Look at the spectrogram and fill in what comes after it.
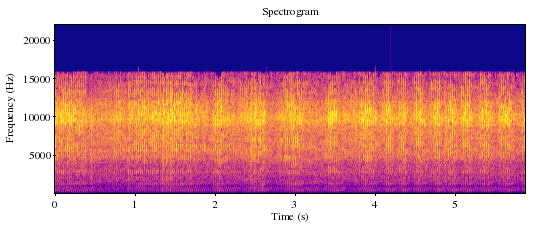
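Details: Saito FA-56 four-stroke glow engine, first run after teardown, cleaning and bearing replacement, 12x6 prop, OS F plug, Omega 5% fuel, tuning and static thrust run: high, steady full-throttle drone with even firing, no misses or surging; normal clean run.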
